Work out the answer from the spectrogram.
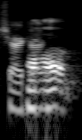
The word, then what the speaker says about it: Chartoff: time ago, but I was able to tell Irwin that my dad would occasionally be mistaken for the other Robert Chartoff, Oh, but although we pronounce it Chartoff with a soft right, right.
